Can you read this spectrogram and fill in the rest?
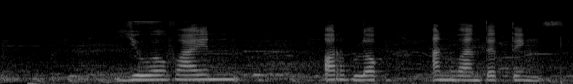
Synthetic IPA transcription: juwəfaɪn | ʔɔrblɔk̚ | ʔanwant̪ɛt̪ːɪŋs

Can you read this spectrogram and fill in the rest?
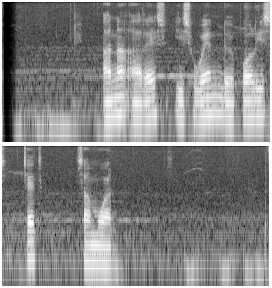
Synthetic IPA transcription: ʔanaʔaɾɛsiswɛndəpɔlist͡ʃɛt̪ | samuan

